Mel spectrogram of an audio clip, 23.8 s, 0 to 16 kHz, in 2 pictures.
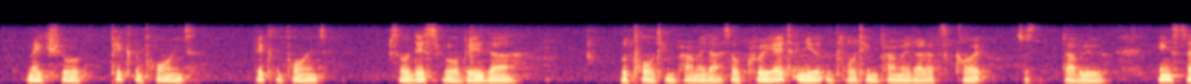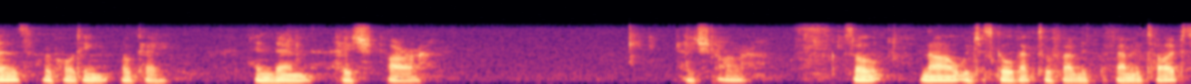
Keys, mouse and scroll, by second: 1.1 click, 2.6 click, 4.3 Escape, 4.6 Escape, 5.0 click, 6.2 click, 8.4 w, 11.2 click, 12.3 click, 13.1 click, 14.3-15.1 scroll, 15.2-15.6 typing, 18.0 click, 18.7-19.0 typing, 19.3 scroll, 20.0 scroll, 20.8 shift+middle click, 20.9 scroll, 21.6 middle click, 22.4 click.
